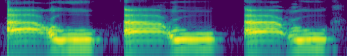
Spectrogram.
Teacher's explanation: پہلے آپ نے حمزہ کو ادا کیا ہے، بعد میں عین کو ادا کیا ہے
